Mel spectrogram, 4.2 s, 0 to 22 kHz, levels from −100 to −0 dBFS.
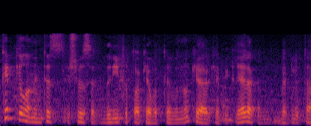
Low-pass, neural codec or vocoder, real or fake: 7.2 kHz; codec, 16 kHz, 6 kbps, DAC; fake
